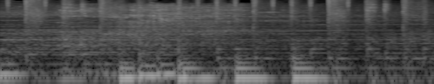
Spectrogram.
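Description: Instrumental film-score style music played on a Yamaha Montage synthesizer: deep bass pulses about twice a second under sustained chords, with light percussive ticks and a swelling rush of noise in the first half.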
